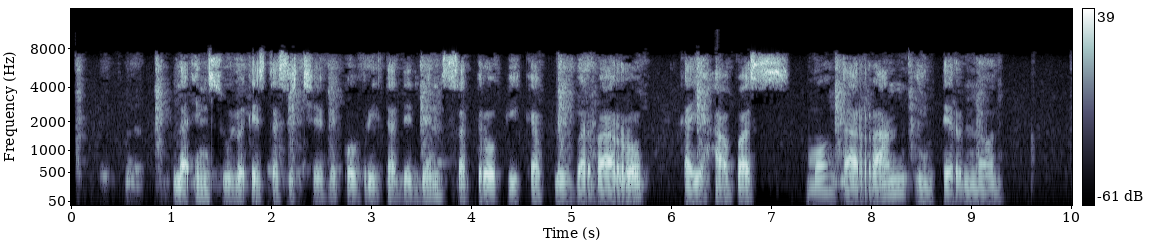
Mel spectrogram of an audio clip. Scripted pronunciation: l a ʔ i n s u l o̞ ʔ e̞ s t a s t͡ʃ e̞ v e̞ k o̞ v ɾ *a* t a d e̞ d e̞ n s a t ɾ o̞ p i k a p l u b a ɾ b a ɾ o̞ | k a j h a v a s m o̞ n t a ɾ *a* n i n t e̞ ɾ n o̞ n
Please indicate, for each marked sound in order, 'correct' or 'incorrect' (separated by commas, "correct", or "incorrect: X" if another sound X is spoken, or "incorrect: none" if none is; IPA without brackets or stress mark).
incorrect: i, correct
